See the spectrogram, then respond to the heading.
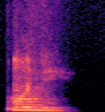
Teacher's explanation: Liaison, which is linking the vowel to the consonant.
